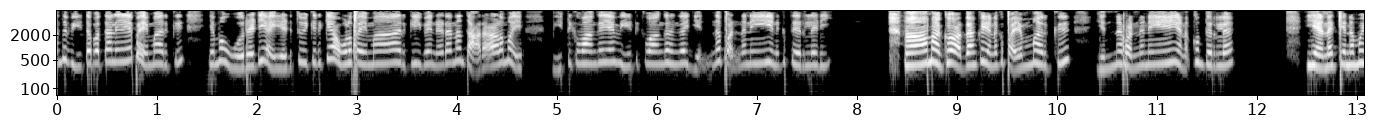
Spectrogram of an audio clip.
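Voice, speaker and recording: A performer voicing loud, teasing village women in a cartoon comedy, with shrill scolding calls. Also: no room sound, studio quality. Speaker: cartoon characters.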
